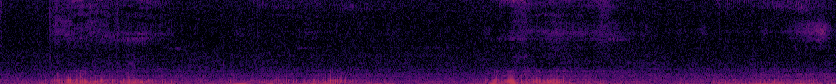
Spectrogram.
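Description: Soft, rough, low fluttering breath noises in about three cycles over several seconds, with background hiss; snoring.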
